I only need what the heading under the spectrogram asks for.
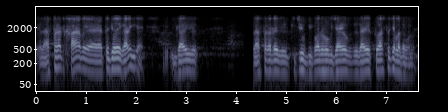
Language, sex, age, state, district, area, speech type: Bengali, male, 30-45, West Bengal, Darjeeling, rural, conversation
